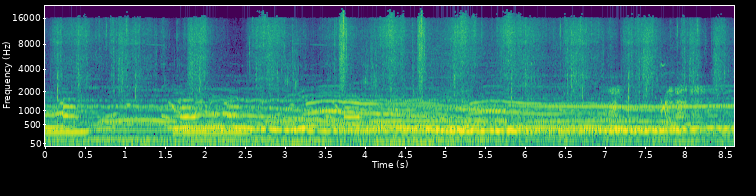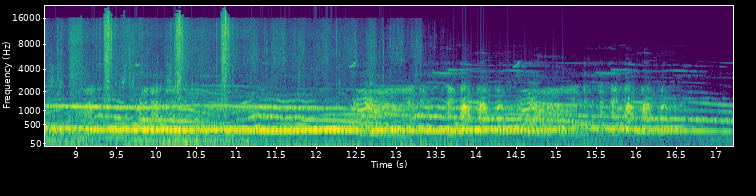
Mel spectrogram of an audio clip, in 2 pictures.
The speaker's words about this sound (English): At her command, Varys and a group of her wolves broke away into the darkness, raising their voices in blood-curdling howls.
